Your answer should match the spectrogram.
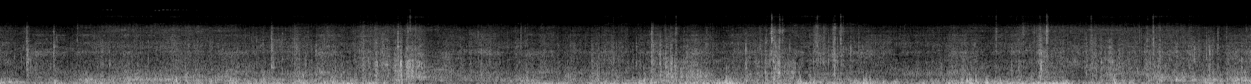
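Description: Mountain bike riding fast down dirt singletrack: wind rushing over the camera microphone over the steady noise of tyres on dirt, broken by several sharp knocks and clatters as the bike hits bumps.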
